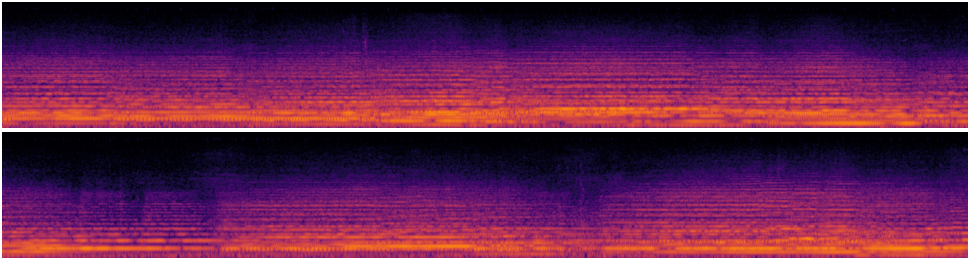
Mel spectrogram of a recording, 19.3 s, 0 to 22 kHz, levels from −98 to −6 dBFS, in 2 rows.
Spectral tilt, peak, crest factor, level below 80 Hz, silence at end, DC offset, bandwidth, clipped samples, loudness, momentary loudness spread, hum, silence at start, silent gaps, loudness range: -7.5 dB/octave; -20 dBFS; 14 dB; -56 dBFS; 0 s; under 0.1%; 13.5 kHz; under 0.1%; -36 LUFS; 7 LU; none; 0 s; none; 5 LU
